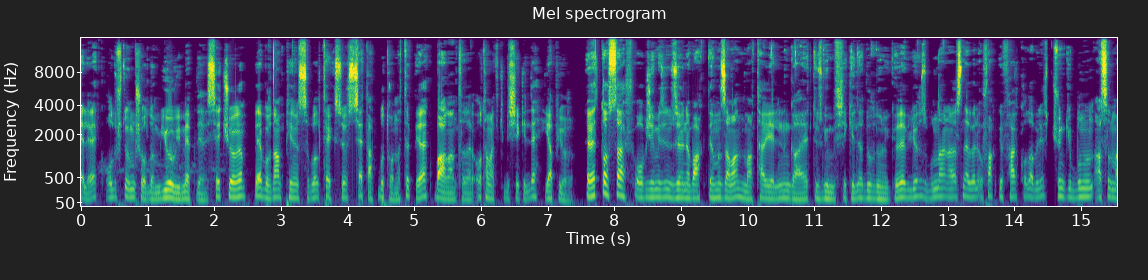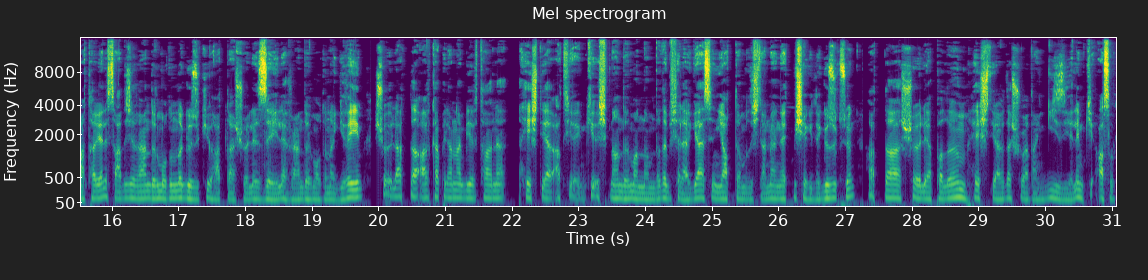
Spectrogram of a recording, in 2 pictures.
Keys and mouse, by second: 8.2-8.9 middle drag, 9.5 shift+drag, 9.9-10.4 drag, 10.4 middle click, 10.9 shift+middle drag, 11.7 shift+drag, 16.7 click, 17.9 z, 19.1 click, 20.3-20.6 drag, 22.3 click, 28.8 click, 30.1 click, 31.0 drag.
